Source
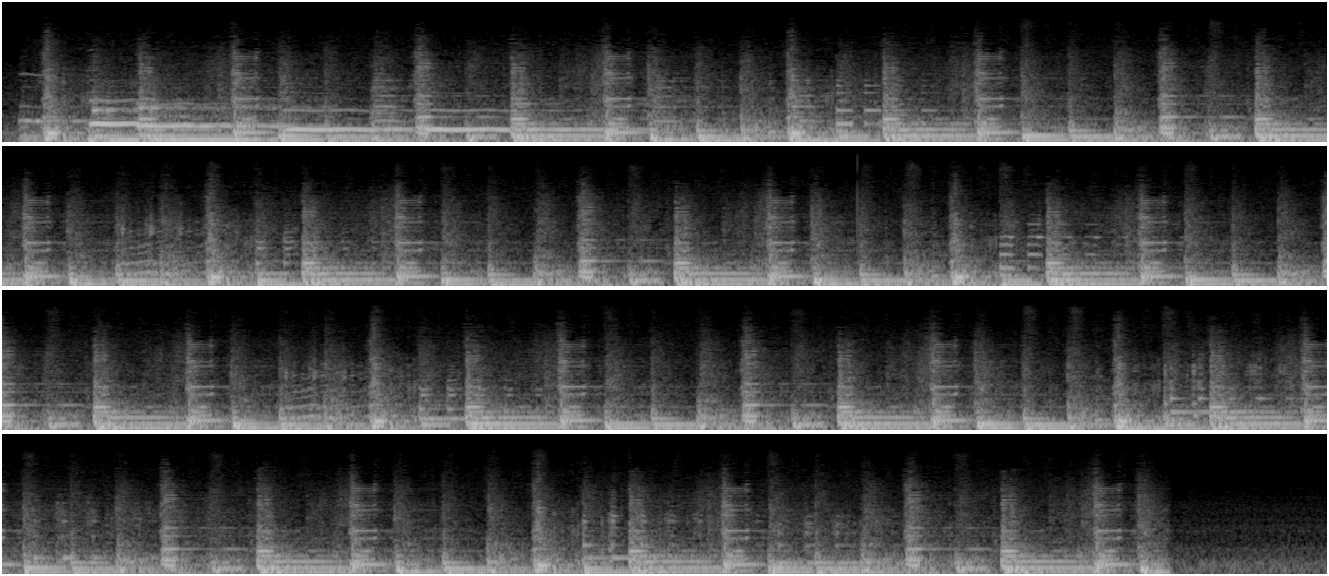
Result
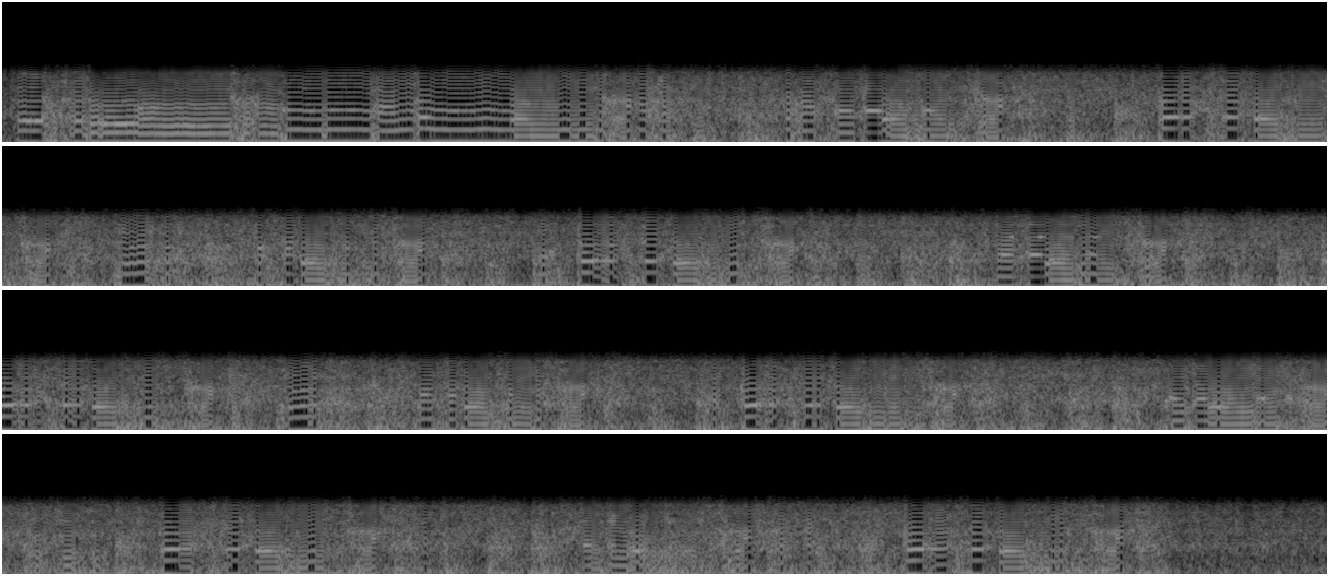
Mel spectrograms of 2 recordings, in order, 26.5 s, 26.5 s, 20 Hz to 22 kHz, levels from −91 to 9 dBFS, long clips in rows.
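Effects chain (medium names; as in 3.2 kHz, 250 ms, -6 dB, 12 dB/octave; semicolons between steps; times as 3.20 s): one-bit delta coder 16 kbps, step -36 dBFS; high-pass 620 Hz 12 dB/octave; dynamic bell 930 Hz, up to +5 dB, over -49 dBFS, Q 1.1; peak limiter -32 dBFS, peak gain reduction 11 dB; LPC vocoder at 8 kHz pitch kept; trim +3 dB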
